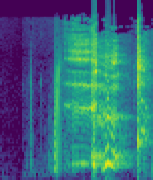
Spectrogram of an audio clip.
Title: COUGHING FIT :(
